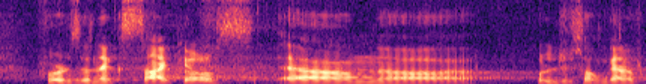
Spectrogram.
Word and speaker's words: Aodh: before, like the Scalability API, are now deprecated. There's a lot of things that have been split into the two other projects here, AODH, which is pronounced A, like the letter A.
